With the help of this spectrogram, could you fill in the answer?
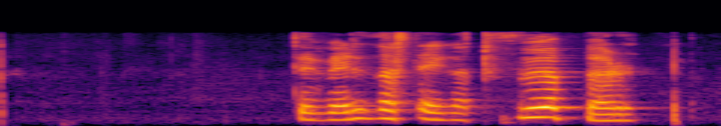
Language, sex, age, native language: Icelandic, female, 9, Icelandic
